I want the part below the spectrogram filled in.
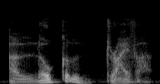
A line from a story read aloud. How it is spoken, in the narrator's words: He mumbled his reply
